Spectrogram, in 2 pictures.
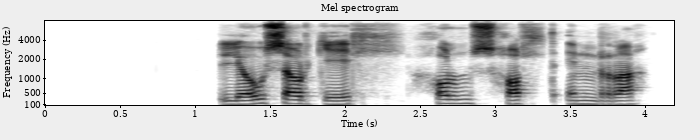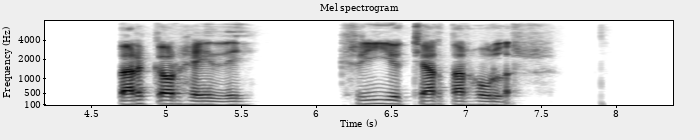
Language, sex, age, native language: Icelandic, male, 18-19, Icelandic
